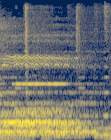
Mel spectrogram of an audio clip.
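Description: Christian hymn music with a choir holding one long sustained chord that fades slightly near the end.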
